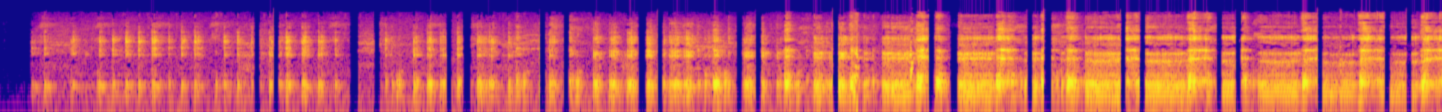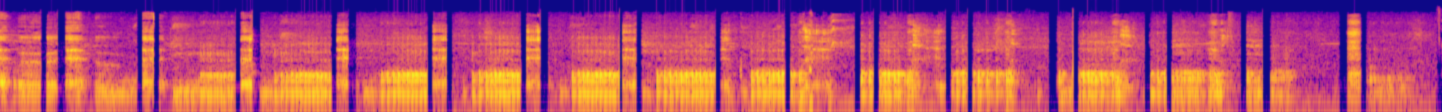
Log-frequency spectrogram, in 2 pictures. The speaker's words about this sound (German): Das muss ein riesiges Raubtier sein, oder? Klingt zumindest so, nicht? Aber mhm. eigentlich ist es ein relativ kleines Tier. Es ist ein Koala.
